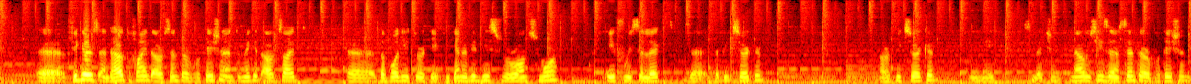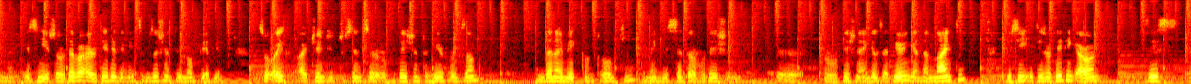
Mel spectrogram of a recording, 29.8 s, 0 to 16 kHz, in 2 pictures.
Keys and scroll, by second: 21.8 ctrl+t, 26.0 9.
